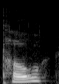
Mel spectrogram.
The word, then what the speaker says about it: Anthony Powell: this one venusburg by anthony pohl it's spelt powell pronounced pole this is his first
